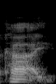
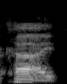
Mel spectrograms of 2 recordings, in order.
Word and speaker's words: Kai: think is it Sir Kai, it's pronounced Kai, not K, but Sir Kai, to whip Modred, and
